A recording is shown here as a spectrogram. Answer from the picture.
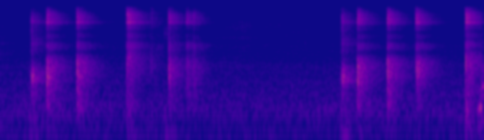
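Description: Table tennis ball struck with a bat and bouncing on the table during serves, heard as short sharp clicks. They come in two quick runs of about five each, the second starting about four seconds in.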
